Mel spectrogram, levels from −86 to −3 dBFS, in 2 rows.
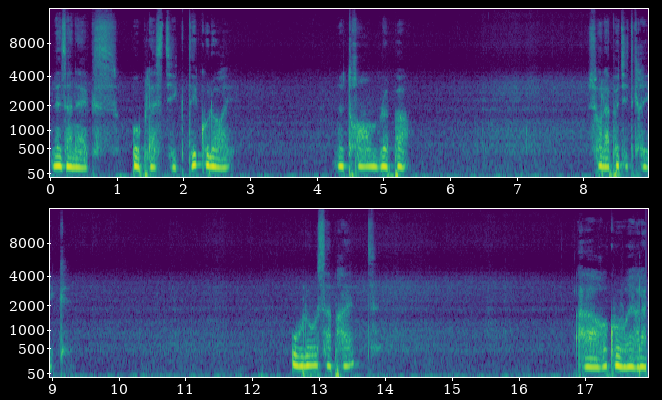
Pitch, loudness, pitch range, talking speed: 165 Hz, -21 LUFS, 155-175 Hz, 60 wpm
